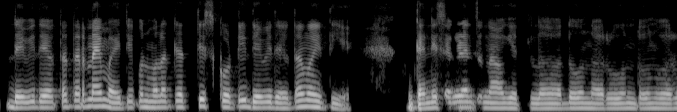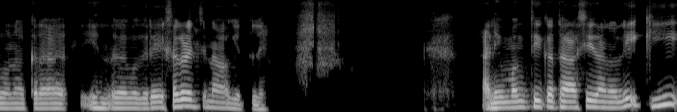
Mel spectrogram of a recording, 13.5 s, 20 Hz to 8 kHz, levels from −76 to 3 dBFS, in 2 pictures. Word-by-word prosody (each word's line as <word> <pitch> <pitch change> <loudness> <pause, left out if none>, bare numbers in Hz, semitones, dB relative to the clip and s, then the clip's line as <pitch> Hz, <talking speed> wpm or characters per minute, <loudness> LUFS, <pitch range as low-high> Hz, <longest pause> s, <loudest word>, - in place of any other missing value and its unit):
देवी-देवता 150 +2 +1
तर 170 -1 +1
नाही 180 0 +4
माहिती, 150 -2 0
पण 165 - +1
मला 155 0 +1
33कोटी 165 0 -1
देवी-देवता 145 +1 +1
माहिती 155 -7 +1
आहे." - - -15 0.4
त्यांनी 135 +4 +3
सगळ्यांचं 145 0 -1
नाव 135 -1 +1
घेतलं 130 0 -1
2 135 -1 +1
अरुण, 130 +1 0
2 130 0 -2
वरुण, 130 0 -1
11 130 0 -1 0.3
इंद्र 135 0 0
वगैरे 135 +3 0
सगळ्यांचे 175 0 +2
नाव 150 -2 -2
घेतले. 110 -4 -5 2.2
आणि 140 - +4
मग 155 +1 +1
ती 170 - +4
कथा 160 -1 +4
अशी 150 +3 +1
जाणवली 155 +4 +1
की 220 +6 +1
145 Hz, 135 wpm, -23 LUFS, 130-160 Hz, 2.2 s, नाही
